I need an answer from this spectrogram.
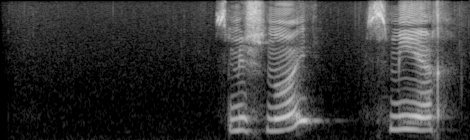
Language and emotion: Russian, positive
